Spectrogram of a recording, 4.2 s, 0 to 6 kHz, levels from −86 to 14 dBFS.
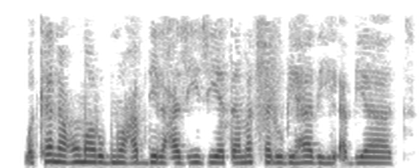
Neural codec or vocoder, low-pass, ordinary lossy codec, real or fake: none; 5.4 kHz; MP3, 32 kbps; real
